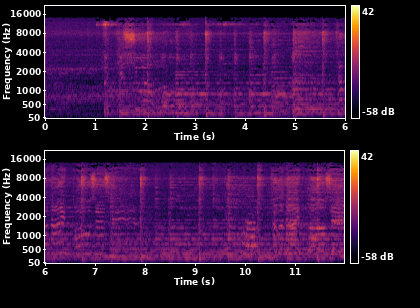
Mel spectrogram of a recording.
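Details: Background music with singing and instruments plays throughout, with no animal sounds.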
